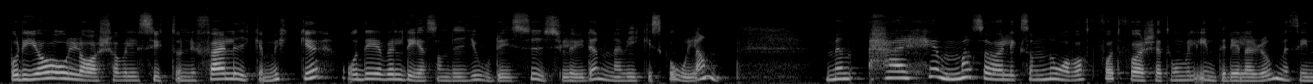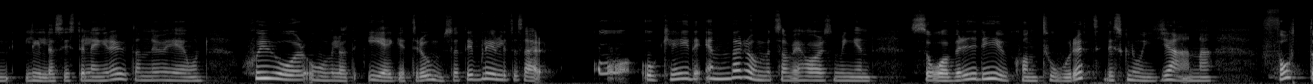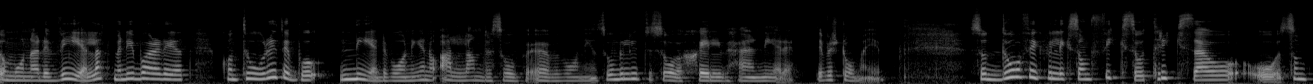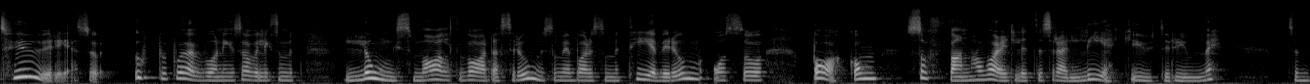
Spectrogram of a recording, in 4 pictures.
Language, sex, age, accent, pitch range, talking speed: Swedish, female, 30-49, native, 175-250 Hz, 185 wpm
